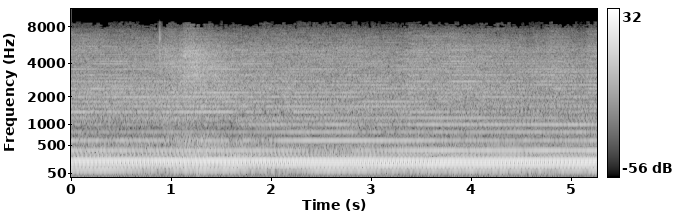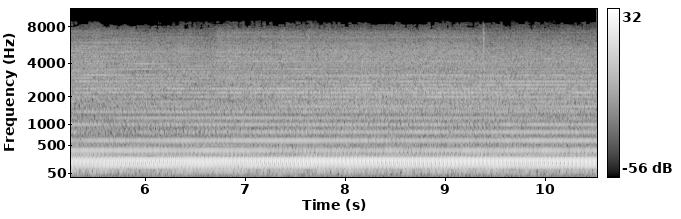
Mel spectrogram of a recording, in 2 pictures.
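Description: Hydraulic goods lift travelling in its shaft, with its power pack's electric motor and pump running with a steady hum, growing slightly louder in the second half.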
